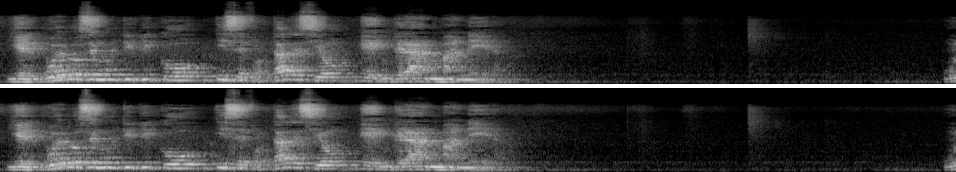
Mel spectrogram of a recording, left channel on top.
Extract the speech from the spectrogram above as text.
y el pueblo se multiplicó y se fortaleció en gran manera.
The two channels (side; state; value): both; normal; correlation 0.45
